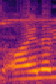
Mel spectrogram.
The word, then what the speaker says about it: Euler: यूलर नहीं भैया, ऑयलर है। ऑयलर तो लोग यूलर पढ़ते हैं, पर ये ग्रीक मैथमेटिशियन टर्म है ऑयलर। अच्छा। तो ग्रीक वर्ड है इसलिए उसका प्रोनाउंसिएशन थोड़ा अलग होता है।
